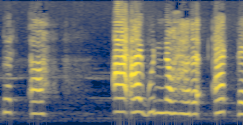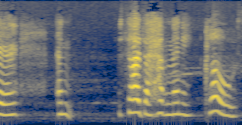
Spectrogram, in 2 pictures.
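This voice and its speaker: An actress playing a gentle, timid mother with a breathy, faltering voice in a 1950s radio drama. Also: high voice, steady tone, measured pace. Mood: tender. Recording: dull old radio broadcast recording.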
